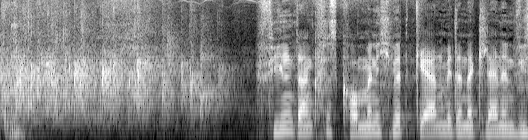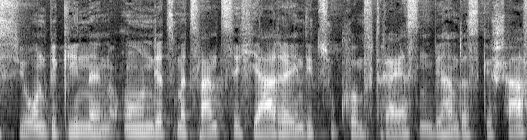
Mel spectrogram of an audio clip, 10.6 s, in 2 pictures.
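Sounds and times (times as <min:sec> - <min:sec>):
audience applause at a panel discussion on energy: 0:00.0 - 0:02.5
speech: 0:02.7 - 0:10.5.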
